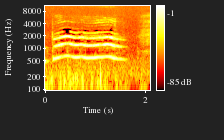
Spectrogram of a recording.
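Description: A young girl singing one long, high held note without accompaniment, wavering slightly and fading out about a second and a half in.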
